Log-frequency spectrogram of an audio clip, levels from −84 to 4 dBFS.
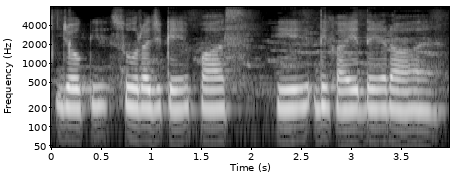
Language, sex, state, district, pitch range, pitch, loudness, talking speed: Hindi, female, Uttar Pradesh, Saharanpur, 190-205 Hz, 195 Hz, -15 LUFS, 150 wpm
